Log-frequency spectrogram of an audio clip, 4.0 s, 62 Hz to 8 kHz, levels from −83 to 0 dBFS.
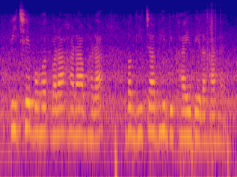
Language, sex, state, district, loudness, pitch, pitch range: Hindi, female, Chhattisgarh, Bilaspur, -21 LUFS, 200 Hz, 185-210 Hz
